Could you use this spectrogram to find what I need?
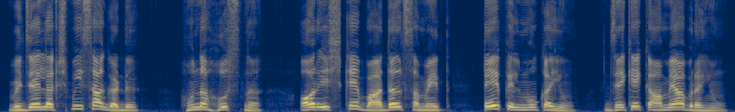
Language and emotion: Sindhi, neutral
